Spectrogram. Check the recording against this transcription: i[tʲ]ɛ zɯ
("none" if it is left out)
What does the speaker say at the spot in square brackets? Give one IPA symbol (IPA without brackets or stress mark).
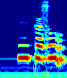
k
